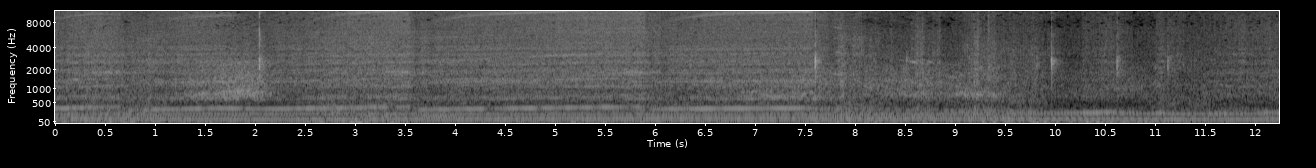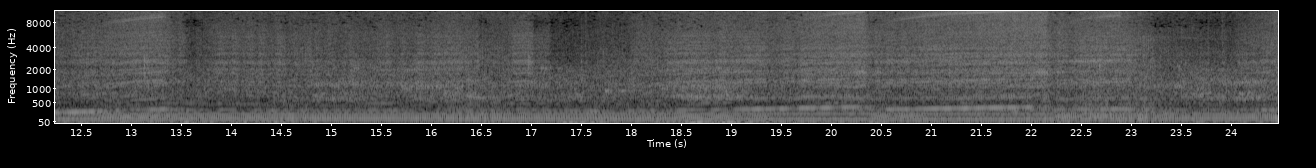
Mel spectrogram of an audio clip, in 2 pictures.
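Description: A hypercar engine drones continuously during a Gran Turismo 7 league race, a loud sustained racing tone with shifting pitch and other cars passing.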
